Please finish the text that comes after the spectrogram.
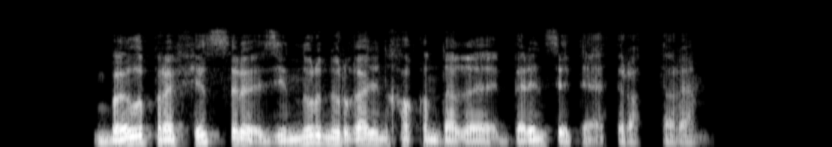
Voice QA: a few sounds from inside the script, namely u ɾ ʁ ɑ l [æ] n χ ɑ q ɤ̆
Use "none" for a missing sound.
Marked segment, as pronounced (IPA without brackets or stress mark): i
